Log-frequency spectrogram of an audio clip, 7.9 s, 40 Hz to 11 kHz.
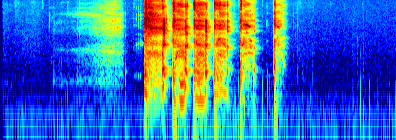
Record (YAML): cough_length: 7.9 s
cough_amplitude: 12932
cough_signal_mean_std_ratio: 0.34
survey_phase: beta (2021-08-13 to 2022-03-07)
age: 18-44
gender: Female
wearing_mask: 'No'
symptom_cough_any: true
symptom_new_continuous_cough: true
symptom_runny_or_blocked_nose: true
symptom_shortness_of_breath: true
symptom_sore_throat: true
symptom_fatigue: true
symptom_fever_high_temperature: true
symptom_headache: true
smoker_status: Ex-smoker
respiratory_condition_asthma: false
respiratory_condition_other: false
recruitment_source: Test and Trace
submission_delay: 2 days
covid_test_result: Positive
covid_test_method: RT-qPCR
covid_ct_value: 22.4
covid_ct_gene: ORF1ab gene
covid_ct_mean: 23.5
covid_viral_load: 20000 copies/ml
covid_viral_load_category: Low viral load (10K-1M copies/ml)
